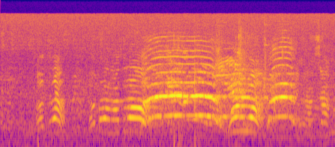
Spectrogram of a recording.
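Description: Players shouting on a football pitch: a short high yell, then from about two seconds in a long, loud, high-pitched yell with other voices overlapping. A couple of dull thuds sound under the voices.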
